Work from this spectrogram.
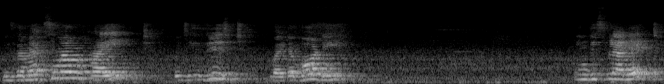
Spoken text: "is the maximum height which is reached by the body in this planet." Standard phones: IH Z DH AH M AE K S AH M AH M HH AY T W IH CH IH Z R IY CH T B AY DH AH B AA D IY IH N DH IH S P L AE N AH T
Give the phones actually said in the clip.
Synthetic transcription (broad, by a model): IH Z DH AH M AE K S AH M AH M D AY T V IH CH IH Z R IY S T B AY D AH B AA D IY IH N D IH S P L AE N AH T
